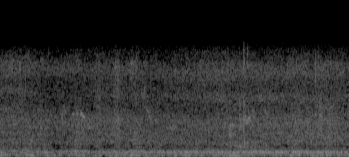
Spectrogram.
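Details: Honey bees collecting nectar from rhododendron blossoms produce an unbroken buzzing hum that holds steady in tone and loudness, with faint soft ticks scattered through it.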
